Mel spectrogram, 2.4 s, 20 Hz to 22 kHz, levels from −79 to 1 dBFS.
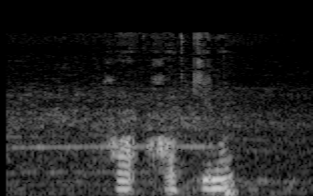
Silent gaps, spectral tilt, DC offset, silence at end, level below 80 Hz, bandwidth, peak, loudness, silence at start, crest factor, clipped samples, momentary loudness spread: none; -6.5 dB/octave; under 0.1%; 0.15 s; -44 dBFS; 11.5 kHz; -10 dBFS; -25 LUFS; 0.05 s; 18 dB; under 0.1%; 19 LU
